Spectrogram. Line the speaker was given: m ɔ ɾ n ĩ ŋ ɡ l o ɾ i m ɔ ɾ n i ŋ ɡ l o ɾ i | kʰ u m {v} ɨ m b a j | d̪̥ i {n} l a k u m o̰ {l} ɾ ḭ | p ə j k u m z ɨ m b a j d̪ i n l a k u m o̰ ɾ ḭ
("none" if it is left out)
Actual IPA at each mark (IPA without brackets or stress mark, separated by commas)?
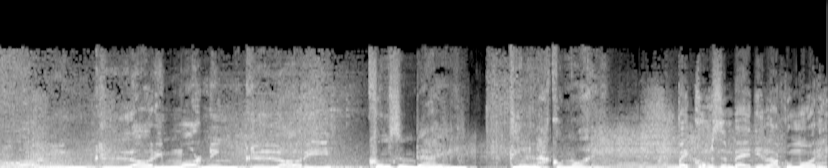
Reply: z, n, none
